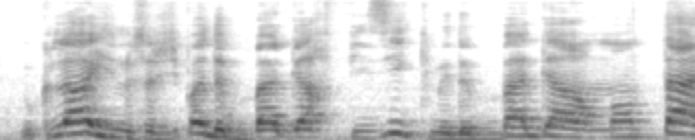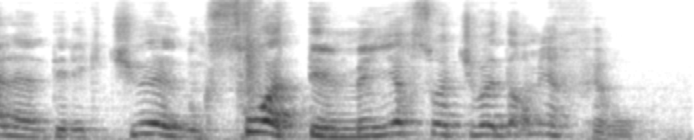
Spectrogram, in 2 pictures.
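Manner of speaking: heated, worked-up rant. The speaker addresses the audience, getting worked up. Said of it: "je m'énerve là".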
